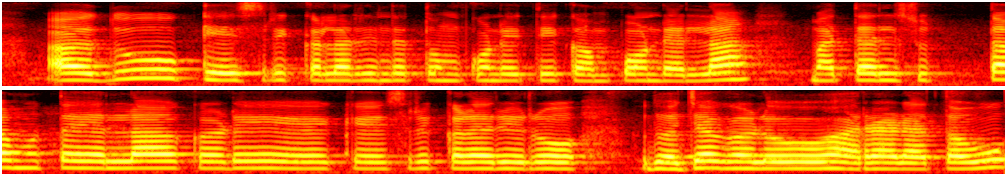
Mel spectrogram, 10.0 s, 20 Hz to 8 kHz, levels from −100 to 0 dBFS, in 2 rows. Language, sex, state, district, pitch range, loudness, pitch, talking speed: Kannada, female, Karnataka, Bijapur, 230-245 Hz, -18 LUFS, 235 Hz, 115 wpm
